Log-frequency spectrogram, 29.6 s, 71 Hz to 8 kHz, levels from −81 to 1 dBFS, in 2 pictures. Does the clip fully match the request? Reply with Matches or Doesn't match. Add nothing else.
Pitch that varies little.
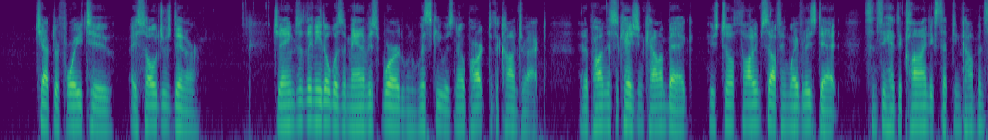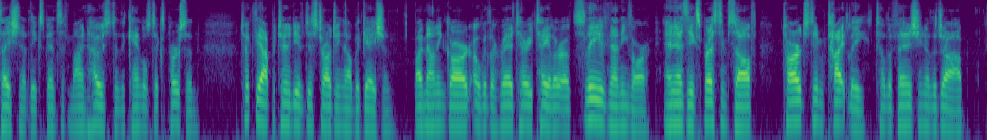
Matches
